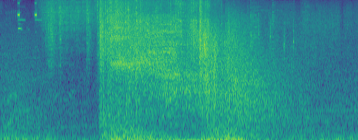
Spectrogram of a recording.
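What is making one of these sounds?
A beam weapon fires with a loud crackling blast.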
